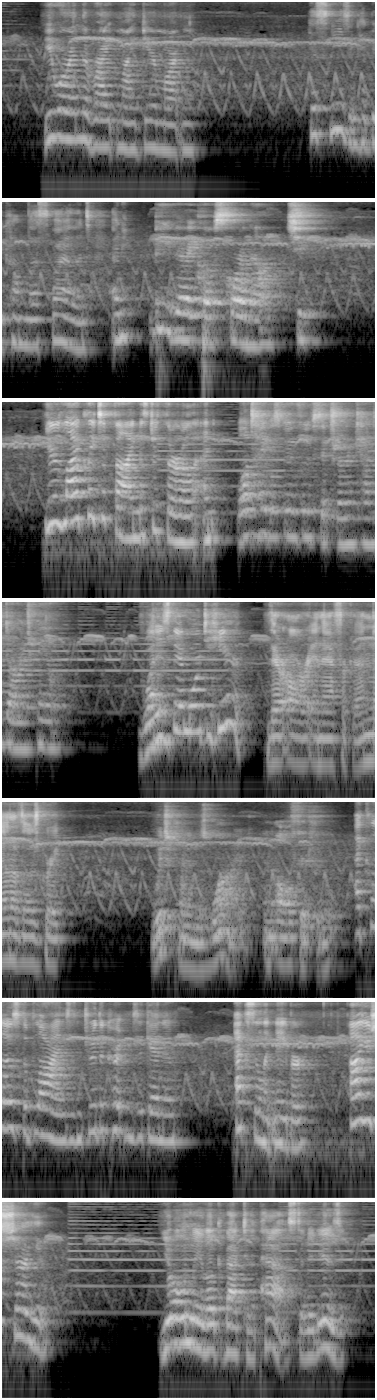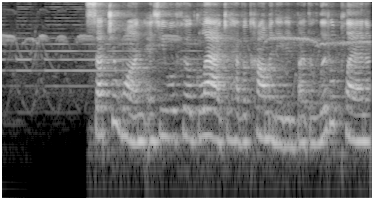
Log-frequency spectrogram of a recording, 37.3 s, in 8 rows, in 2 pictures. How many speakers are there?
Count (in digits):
9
